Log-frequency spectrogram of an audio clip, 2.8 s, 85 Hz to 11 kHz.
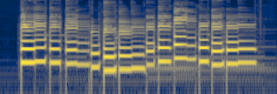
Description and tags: guitar melody 5
jazzy, groovie, jazz, guitar, lines, acid, pattern, fusion, funk, apstract, licks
